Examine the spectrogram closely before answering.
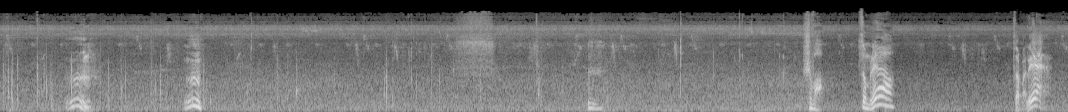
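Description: An older man answers calmly.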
